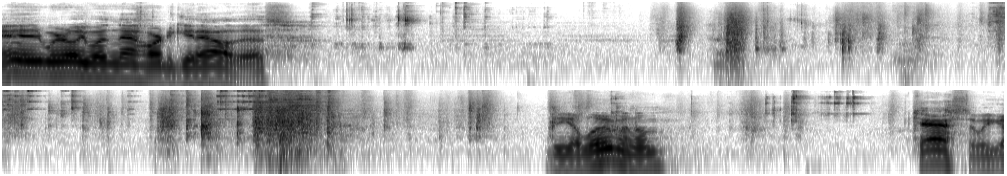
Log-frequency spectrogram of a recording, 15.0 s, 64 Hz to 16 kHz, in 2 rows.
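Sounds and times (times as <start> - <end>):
metal scrap clinking and rattling: 2.3 - 4.2, 7.4 - 10.4, 13.1 - 14.2.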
